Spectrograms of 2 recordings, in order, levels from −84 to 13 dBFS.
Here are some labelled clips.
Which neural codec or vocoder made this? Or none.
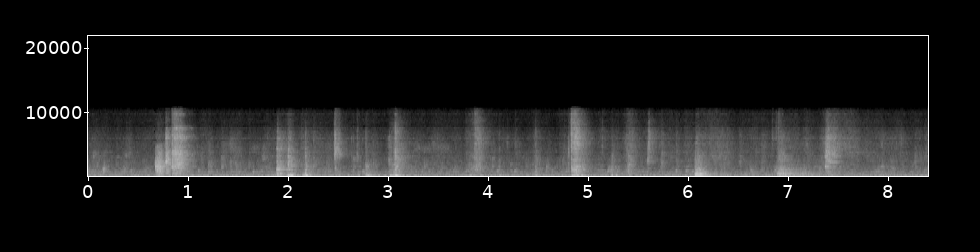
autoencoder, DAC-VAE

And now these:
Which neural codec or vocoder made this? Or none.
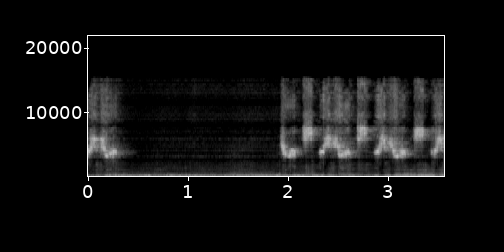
codec, SNAC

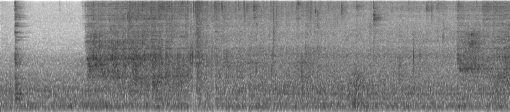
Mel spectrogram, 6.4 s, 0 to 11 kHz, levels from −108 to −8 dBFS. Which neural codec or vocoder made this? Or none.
none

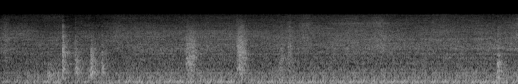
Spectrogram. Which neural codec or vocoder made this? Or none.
none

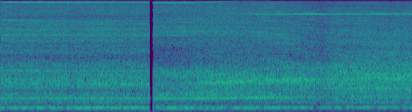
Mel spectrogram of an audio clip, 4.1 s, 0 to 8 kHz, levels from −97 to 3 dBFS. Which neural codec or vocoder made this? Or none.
none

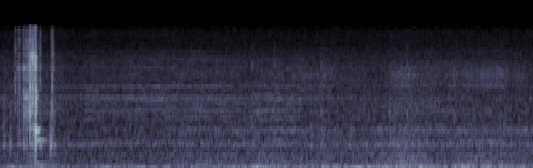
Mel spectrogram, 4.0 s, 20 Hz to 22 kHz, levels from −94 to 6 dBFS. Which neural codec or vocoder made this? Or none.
vocoder, Vocos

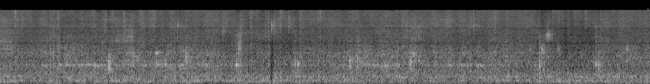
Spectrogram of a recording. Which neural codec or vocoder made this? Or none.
autoencoder, DAC-VAE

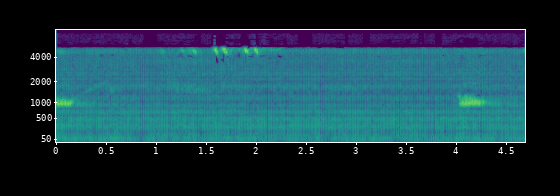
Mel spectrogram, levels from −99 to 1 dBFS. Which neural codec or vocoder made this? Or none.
vocoder, Vocos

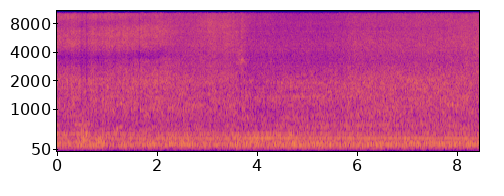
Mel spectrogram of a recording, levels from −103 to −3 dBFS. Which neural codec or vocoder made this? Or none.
autoencoder, DAC-VAE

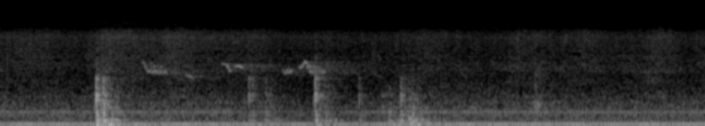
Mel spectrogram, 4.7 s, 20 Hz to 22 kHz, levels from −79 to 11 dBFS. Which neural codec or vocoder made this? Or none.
none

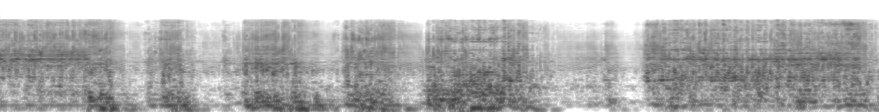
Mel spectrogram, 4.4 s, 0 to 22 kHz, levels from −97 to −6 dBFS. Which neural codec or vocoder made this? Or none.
vocoder, BigVGAN v2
